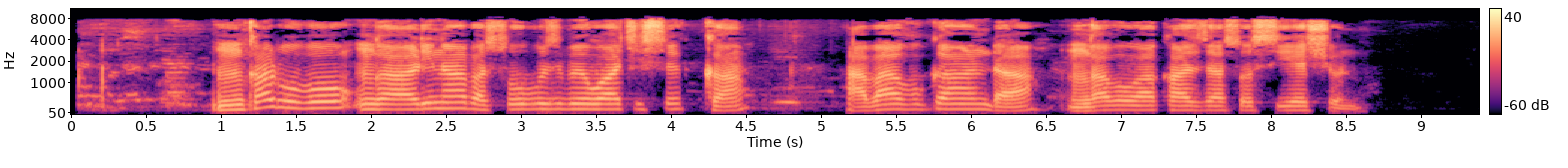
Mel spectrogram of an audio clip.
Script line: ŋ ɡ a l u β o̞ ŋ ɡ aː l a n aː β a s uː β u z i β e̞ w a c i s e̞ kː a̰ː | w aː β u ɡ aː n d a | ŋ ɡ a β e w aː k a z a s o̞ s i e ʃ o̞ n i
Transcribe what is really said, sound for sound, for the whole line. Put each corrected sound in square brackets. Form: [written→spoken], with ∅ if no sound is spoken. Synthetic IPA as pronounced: ŋ [ɡ→k] a l u β o̞ ŋ ɡ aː l [a→i] n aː β a s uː β u z i β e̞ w a c i s e̞ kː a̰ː | [w→β] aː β u ɡ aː n d a | ŋ ɡ a β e w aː k a z a s o̞ s i e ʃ o̞ n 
